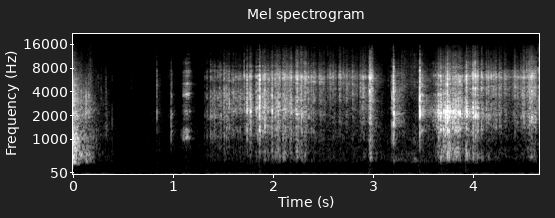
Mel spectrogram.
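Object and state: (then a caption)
Bar of dry soap being scraped. A knife blade with a yellow handle carves and scrapes the surface of a solid, palm-sized bar of dry purple soap held in the hand, shaving off flaky curls. Quiet, crisp scraping starts, then a few short sharp scratches, then longer bright, crackly shaving strokes broken by sharper crunches. The sound has almost no low end.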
